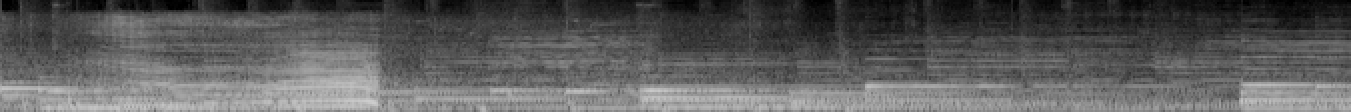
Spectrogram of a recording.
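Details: A single cow moo near the start, a rising nasal bellow lasting under two seconds, followed by instrumental music carrying on alone for the rest.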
